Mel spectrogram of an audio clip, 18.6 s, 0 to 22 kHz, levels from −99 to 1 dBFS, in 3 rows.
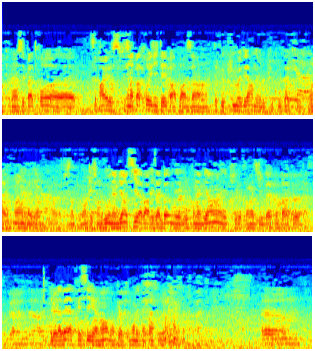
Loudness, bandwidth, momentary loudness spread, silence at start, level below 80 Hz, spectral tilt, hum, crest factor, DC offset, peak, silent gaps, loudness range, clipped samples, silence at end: -19 LUFS; 8.6 kHz; 9 LU; 0 s; -34 dBFS; -6.5 dB/octave; none; 16 dB; under 0.1%; -2 dBFS; none; 3 LU; under 0.1%; 0 s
